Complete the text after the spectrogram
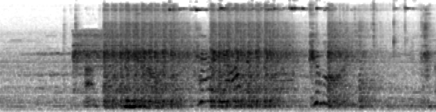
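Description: Gunfire bursts out loudly in rapid shots.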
